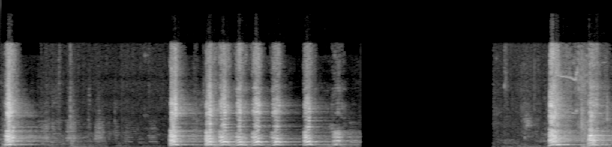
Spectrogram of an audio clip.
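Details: Dog barking on seeing a stranger: a single bark, then a fast run of about six barks, a silent gap, and another short burst.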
